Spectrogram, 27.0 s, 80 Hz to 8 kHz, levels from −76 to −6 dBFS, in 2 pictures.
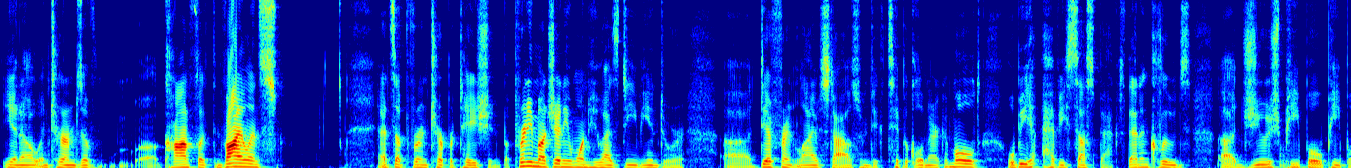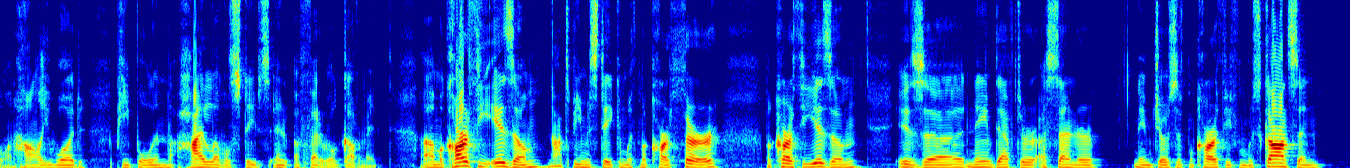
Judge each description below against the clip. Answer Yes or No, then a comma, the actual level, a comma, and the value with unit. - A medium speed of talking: Yes, average, 155 wpm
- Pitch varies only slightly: Yes, narrow, 2.3 semitones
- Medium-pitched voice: No, low, 125 Hz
